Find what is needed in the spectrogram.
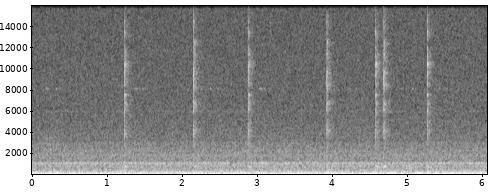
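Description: Computer mouse button clicks: about seven faint, sharp clicks at irregular intervals, a pair close together near the middle, over a steady low hum.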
